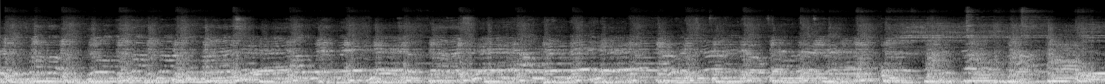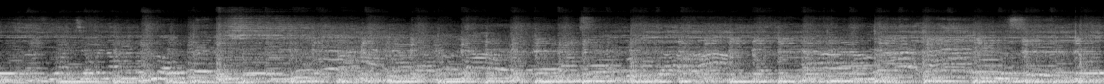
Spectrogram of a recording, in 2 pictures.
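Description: Upbeat song with singing and a steady beat, playing loudly throughout.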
